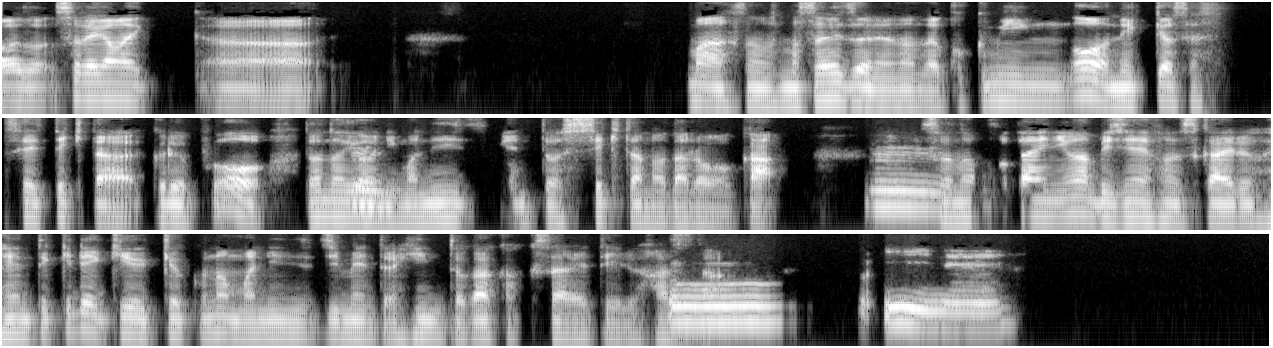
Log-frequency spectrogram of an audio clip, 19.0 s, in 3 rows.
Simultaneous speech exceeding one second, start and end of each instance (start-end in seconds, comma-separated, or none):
none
